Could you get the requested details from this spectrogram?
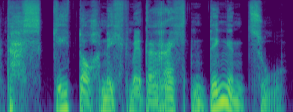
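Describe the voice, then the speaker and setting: A man voicing an experienced old shaman who speaks in a calm, pondering way in a storybook. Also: low voice, measured pace, breathy edge, no echo, studio quality, full character voice. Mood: thoughtful. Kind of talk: storybook narration.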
